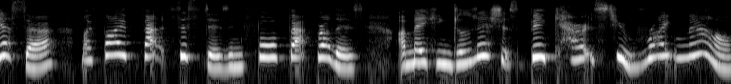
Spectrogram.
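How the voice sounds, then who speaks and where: A woman uses a put-on character voice at an extremely high pitch, with very wide pitch swings and a fairly slow pace. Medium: read story. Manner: eager.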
